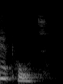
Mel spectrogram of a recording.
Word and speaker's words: airport: Le E de the se prononce the parce qu'il y a une voyelle derrière et dans airport, ne prononce pas les deux R. The airport.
